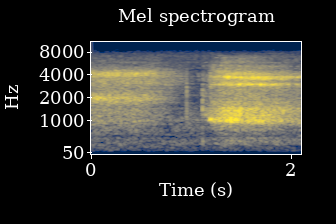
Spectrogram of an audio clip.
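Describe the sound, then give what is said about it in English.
A deep breath drawn in by a person during a guided release exercise: a steady breathy rush of air that dips briefly partway through, then swells louder and fuller. “Take a breath.”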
